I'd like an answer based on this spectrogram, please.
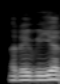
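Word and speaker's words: revere: ठीक है, ध्यान रखेंगे इसके प्रोनाउंसिएशन को, क्योंकि ब्रिटिश में इसको हम लोग क्या प्रोनाउंस करेंगे, रिवियर कहेंगे।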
